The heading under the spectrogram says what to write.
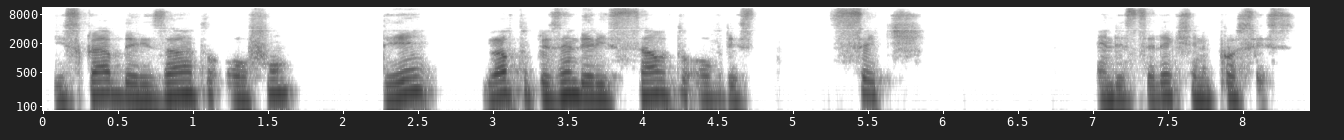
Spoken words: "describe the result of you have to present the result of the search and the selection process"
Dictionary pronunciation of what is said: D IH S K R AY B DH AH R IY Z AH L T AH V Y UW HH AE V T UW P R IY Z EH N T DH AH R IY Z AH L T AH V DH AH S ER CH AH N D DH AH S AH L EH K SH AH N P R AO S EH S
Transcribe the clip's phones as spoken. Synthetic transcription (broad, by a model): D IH S K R AY B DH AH R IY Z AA L T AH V Y UW HH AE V T UW P R IY Z EH N T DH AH R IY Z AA L T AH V DH AH S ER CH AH N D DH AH S AH L EH K SH AH N P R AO S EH S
